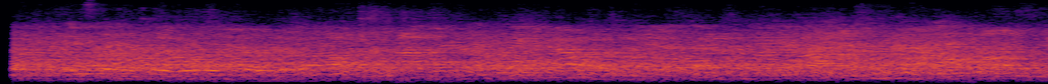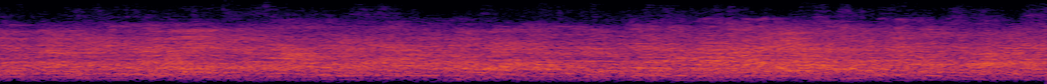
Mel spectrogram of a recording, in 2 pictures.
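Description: A crowd of people chatters and murmurs in a large room.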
